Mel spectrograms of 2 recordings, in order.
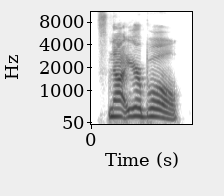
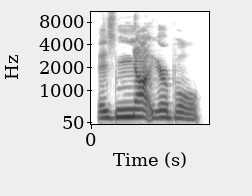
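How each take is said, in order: First: "your" hit hardest in "It's not your bowl"; "your" stressed, firm scolding. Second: "not" hit hardest and lower in "It's not your bowl"; "not" stressed, lower firm scolding. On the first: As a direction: lean on "your" to scold the cat. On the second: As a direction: lean on "not" to scold the cat. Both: Real, not acted.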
